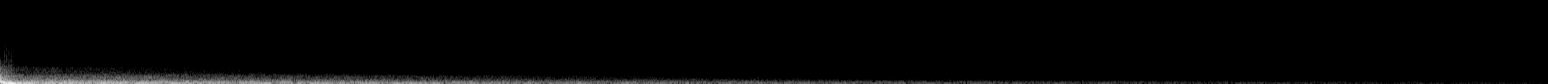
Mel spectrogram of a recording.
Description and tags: Big ass boom sound I made with my own two feet...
